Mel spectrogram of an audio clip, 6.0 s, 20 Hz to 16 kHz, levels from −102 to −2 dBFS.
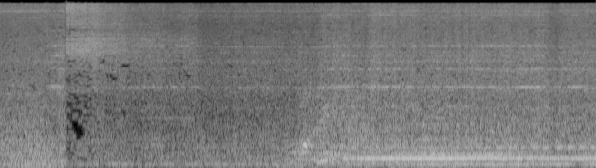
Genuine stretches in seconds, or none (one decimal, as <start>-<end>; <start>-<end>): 1.1-4.7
